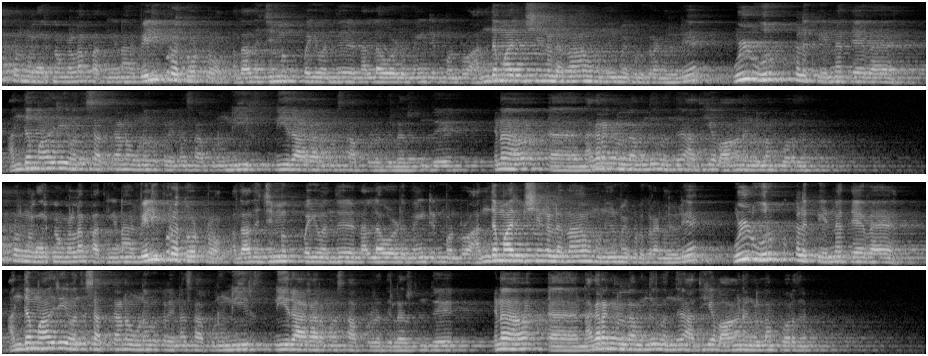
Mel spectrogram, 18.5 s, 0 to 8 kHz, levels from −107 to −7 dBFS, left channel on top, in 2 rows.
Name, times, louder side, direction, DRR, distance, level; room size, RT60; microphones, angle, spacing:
voice 1, 0.0-7.0 7.3-9.0 9.3-13.8 14.2-17.3, right 2 dB, 60° right, 7 dB, 1.1 m, -33 dB
22.5 x 8.8 x 6.7 m, 2.3 s
head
